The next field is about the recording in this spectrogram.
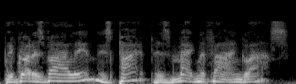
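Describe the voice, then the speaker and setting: A male reader voicing a disillusioned, boastful gunman in an audio story, with a high, reedy voice and folksy, slangy delivery. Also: sing-song, normal speed, creaky, darkish tone, slightly rough, highs cut off, heavily acted. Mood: brisk, boastful.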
